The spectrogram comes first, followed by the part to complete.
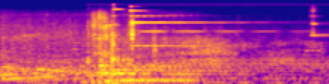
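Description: An old-style telephone handset is set down on its cradle, with a click and a brief metallic ding from the phone's bell about two seconds in. Under it runs a steady low engine-like drone that fades out.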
